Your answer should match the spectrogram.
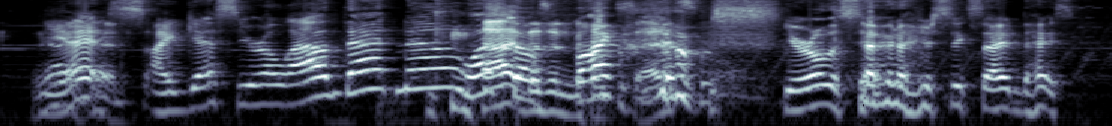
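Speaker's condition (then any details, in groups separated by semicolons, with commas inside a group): No condition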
